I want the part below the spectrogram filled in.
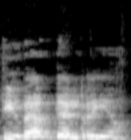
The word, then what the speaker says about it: Ciudad del Rio: Ciudad del Rio.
